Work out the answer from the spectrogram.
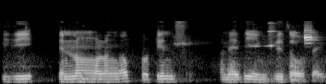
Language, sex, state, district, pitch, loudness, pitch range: Telugu, male, Andhra Pradesh, Krishna, 125 Hz, -18 LUFS, 120-130 Hz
